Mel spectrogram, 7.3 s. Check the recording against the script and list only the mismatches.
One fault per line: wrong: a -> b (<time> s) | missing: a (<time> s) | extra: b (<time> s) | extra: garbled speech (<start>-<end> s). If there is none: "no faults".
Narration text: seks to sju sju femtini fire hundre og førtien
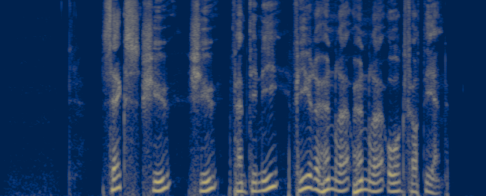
missing: to (2.0 s)
extra: hundre (5.4 s)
